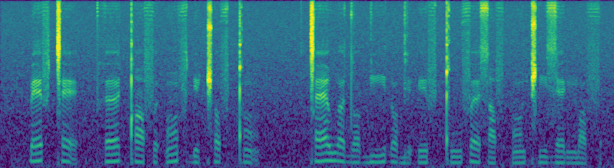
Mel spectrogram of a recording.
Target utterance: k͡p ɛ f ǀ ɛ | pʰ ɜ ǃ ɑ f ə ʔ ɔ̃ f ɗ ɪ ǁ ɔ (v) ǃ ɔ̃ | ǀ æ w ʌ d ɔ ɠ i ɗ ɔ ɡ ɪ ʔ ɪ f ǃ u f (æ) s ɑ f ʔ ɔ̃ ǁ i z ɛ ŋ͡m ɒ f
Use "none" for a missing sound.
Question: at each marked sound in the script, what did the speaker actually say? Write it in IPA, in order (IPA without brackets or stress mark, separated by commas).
f, ɜ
